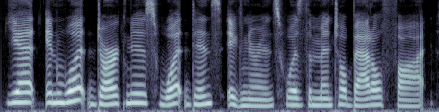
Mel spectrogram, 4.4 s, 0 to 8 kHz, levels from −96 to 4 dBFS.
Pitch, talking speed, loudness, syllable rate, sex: 205 Hz, 165 wpm, -18 LUFS, 4.7 syllables/s, female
